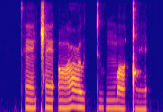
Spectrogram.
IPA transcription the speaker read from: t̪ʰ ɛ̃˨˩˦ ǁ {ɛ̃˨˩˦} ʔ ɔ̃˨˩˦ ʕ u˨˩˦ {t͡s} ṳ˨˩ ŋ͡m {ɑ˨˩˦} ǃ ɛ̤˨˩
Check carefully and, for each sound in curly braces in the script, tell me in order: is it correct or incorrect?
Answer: incorrect: ɛ̃˨˩, incorrect: tː, incorrect: ɔ˨˩˦

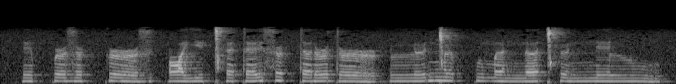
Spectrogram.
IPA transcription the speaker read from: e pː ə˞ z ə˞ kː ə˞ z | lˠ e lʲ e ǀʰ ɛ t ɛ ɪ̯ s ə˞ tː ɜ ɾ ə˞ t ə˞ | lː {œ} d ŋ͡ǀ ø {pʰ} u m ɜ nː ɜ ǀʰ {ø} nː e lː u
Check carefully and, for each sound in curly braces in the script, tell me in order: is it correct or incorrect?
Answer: incorrect: ø, incorrect: pː, correct

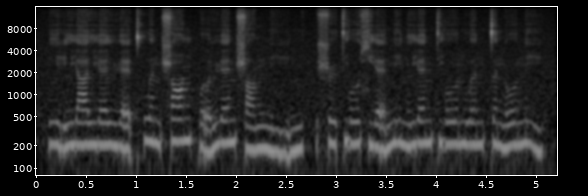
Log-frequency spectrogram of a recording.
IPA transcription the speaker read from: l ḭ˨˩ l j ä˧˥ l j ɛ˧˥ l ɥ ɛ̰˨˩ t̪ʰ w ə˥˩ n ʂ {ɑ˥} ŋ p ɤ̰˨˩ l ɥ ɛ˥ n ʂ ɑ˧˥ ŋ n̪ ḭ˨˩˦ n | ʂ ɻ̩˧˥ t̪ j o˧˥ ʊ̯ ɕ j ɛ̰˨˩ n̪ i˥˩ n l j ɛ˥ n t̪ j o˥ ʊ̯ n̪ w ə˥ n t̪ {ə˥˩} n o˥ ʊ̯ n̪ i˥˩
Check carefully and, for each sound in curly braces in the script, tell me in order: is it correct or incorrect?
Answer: correct, correct

